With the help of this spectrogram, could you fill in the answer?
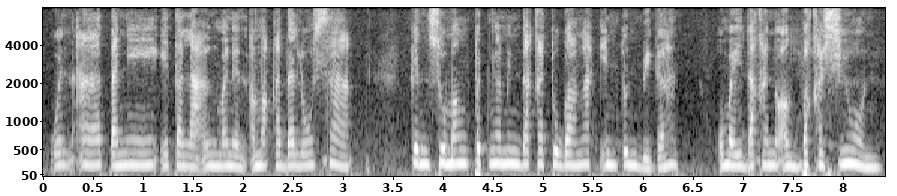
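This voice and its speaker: A woman's voice: mid-range voice, steady tone, moderate pace, lightly acted. An actress playing a wary neighbor woman who nags about debts, in an Ilocano radio drama.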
